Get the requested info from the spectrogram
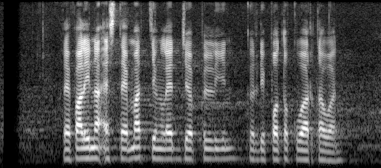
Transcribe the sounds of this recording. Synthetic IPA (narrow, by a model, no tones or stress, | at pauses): lɛfalinaʔɛst̪ɛmat̪̚d͡ʒɨŋlɛd̚d͡ʒəplinkɨrdipɔt̪ɔkuwart̪awan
